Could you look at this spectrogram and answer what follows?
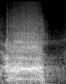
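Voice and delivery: loud high ah at a flubbed take; frustrated cry. Real, not acted. [name] reacting loudly to a flubbed line. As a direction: yelp at your own slip.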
